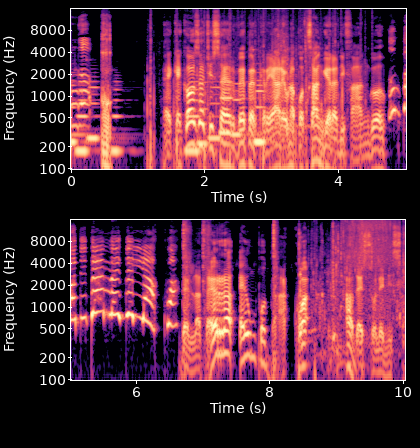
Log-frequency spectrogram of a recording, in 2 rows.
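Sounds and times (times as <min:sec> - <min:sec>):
man speaking: 0:01.4 - 0:04.8, 0:06.7 - 0:10.0
cartoon children's voices calling: 0:04.8 - 0:06.7.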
